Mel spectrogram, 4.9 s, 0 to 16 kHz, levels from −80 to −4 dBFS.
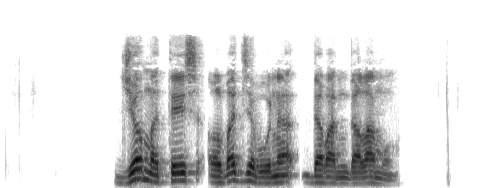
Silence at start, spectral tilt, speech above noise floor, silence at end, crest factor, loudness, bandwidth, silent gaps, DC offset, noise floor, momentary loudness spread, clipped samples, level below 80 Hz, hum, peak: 1.15 s; -5.5 dB/octave; 68 dB; 1 s; 18 dB; -18 LUFS; 8.2 kHz; none; under 0.1%; -85 dBFS; 5 LU; under 0.1%; -60 dBFS; none; -2 dBFS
